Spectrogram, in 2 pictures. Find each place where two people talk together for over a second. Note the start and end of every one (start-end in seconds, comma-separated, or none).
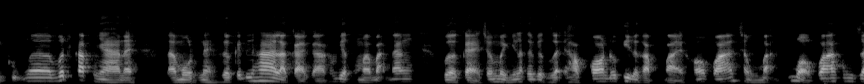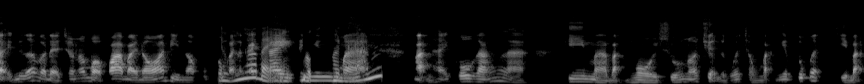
10.8-12.3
